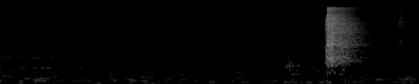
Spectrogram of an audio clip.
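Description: A single shot from a training pistol about three seconds in, a sharp crack with a short hissing tail: the calibration shot fired at the SCATT optical sensor, which registers it as successful.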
